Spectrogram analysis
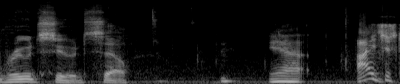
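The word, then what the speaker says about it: Ruudsuud: Well, there's one called R-U-U-D-S-U-U-D, and I think I prefer to pronounce that rude suit, so.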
